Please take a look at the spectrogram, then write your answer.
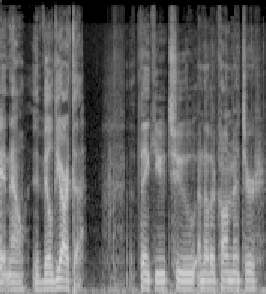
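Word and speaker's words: Vildhjarta: Vildyarta.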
